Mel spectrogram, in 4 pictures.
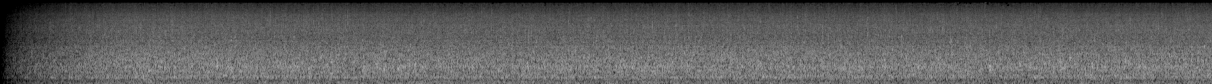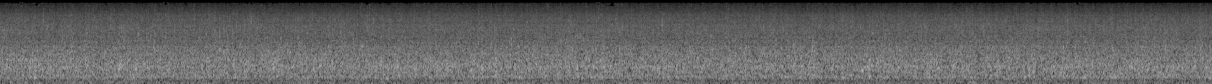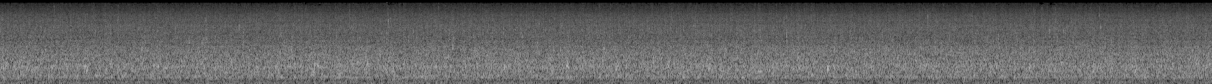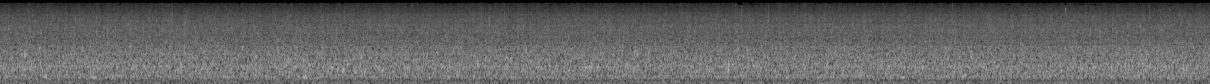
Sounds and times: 0.0s babbling waters of a stream feeding into the waterfall 48.4s

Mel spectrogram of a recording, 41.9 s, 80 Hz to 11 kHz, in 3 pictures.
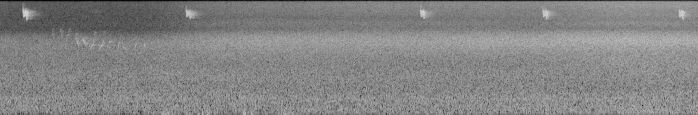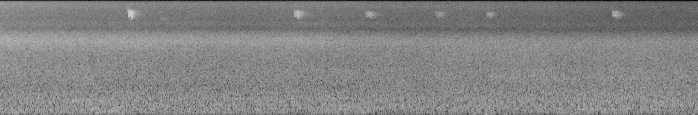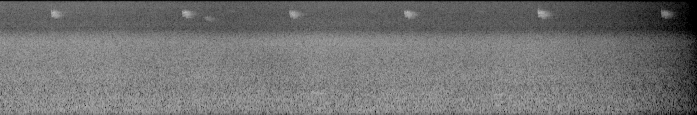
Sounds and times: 0.0s wind 41.8s
0.4s birds 3.0s

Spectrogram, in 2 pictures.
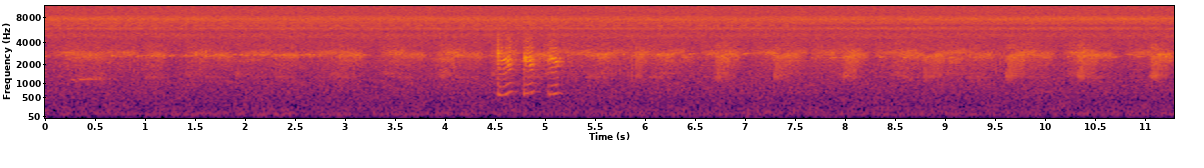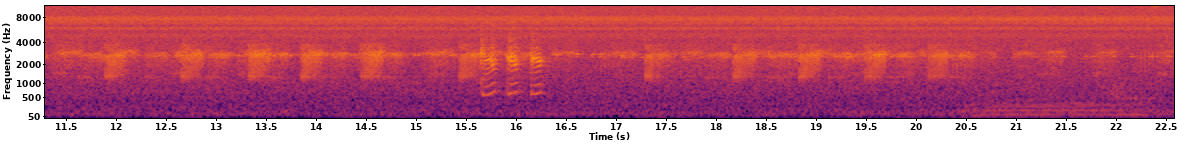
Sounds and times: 0.2s Frogs chirping 22.5s
0.2s Insects sounds 22.5s
20.1s water streams 22.5s

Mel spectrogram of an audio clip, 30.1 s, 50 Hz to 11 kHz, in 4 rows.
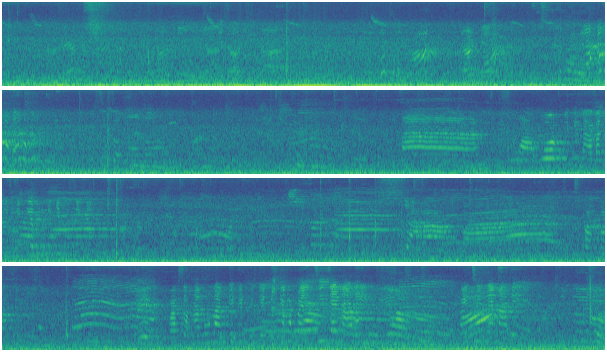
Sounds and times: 11.0s Mother and child 30.1s

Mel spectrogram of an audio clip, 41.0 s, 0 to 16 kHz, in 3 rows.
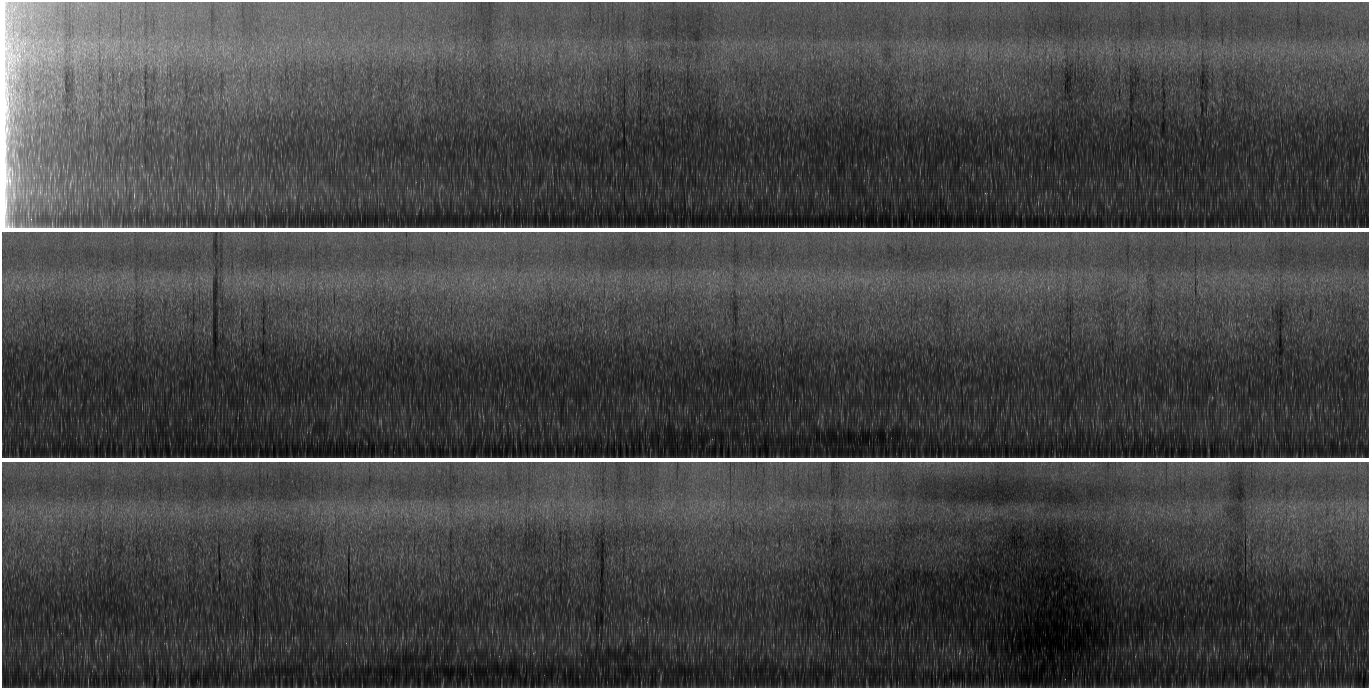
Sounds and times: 0.0s boats 41.0s
0.1s waves 41.0s
3.8s planes 41.0s
35.0s cars 41.0s

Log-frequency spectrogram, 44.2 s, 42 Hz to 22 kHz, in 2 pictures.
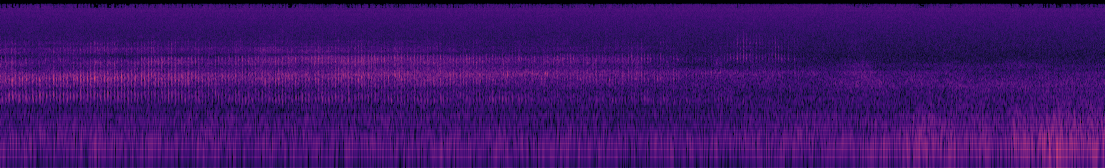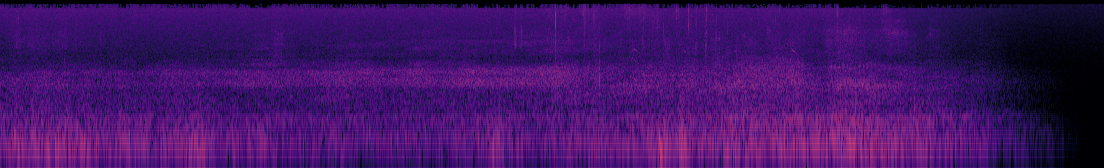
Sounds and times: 0.0s train just chuffing along the tracks rather distantly 17.6s

